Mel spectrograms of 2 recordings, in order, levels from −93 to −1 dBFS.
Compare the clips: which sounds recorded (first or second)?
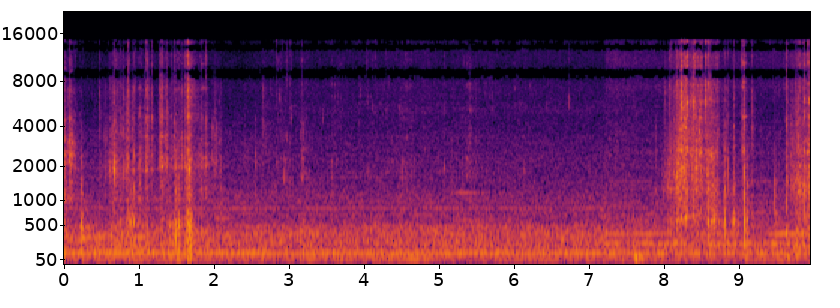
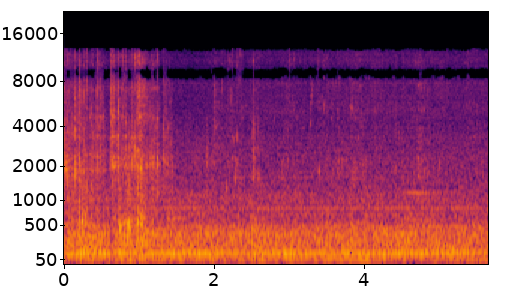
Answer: first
